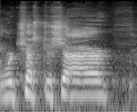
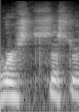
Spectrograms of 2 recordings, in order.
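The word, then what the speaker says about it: Worcestershire: just just Aire sauce not many people say it right we're Chester Shire I call it worst sister sauce you can call it what you want but you know what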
